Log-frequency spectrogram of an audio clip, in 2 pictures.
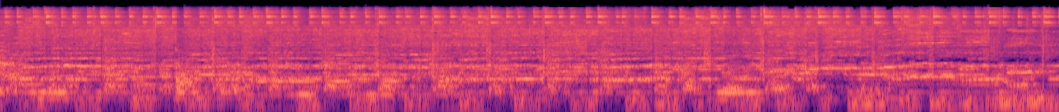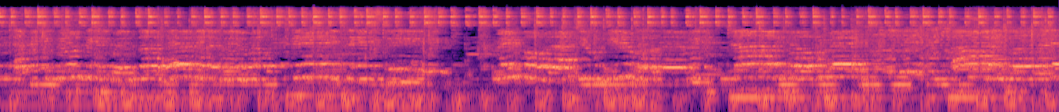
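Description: A woman singing a gospel worship song into a handheld microphone, over instrumental accompaniment with steady low notes.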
